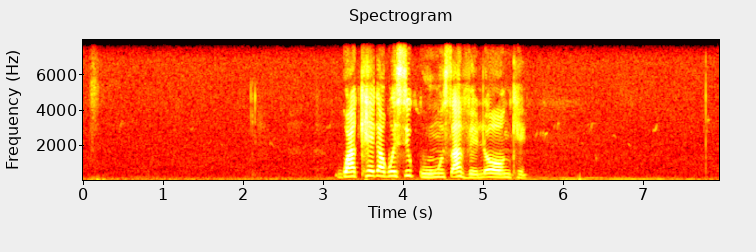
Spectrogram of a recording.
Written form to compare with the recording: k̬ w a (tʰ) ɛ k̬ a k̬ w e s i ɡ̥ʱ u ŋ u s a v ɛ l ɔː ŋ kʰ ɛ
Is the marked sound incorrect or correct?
incorrect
